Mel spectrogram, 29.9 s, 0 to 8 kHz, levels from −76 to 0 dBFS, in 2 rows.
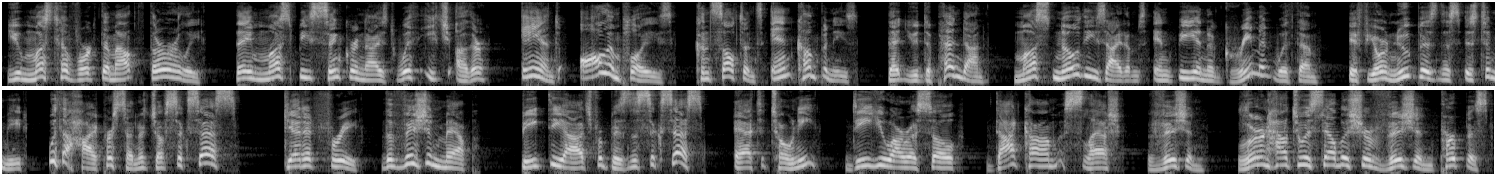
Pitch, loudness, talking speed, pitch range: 190 Hz, -18 LUFS, 135 wpm, 150-215 Hz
